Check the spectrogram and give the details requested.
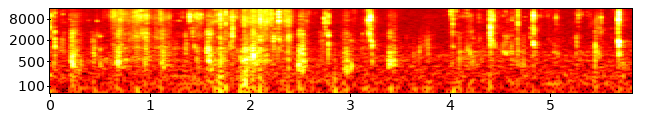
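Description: Close-miked chewing and biting: a person eating a mouthful of food, with a dense run of small wet clicks and crackles.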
